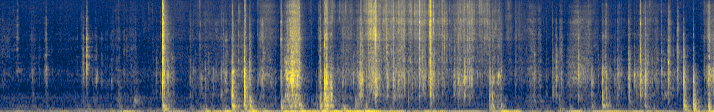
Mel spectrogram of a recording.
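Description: Trading-card pack being opened and the cards handled close to the microphone: crinkling and tearing of the wrapper and cards clicking and rubbing on the table, starting with a sharp click about two and a half seconds in and continuing busily.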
